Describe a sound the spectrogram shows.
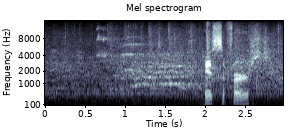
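A crowd cheers briefly.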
